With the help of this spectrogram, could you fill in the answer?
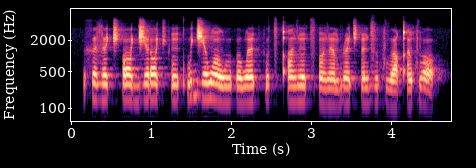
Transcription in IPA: x ə z ə t͡ʃʼ ɔ d͡ʒ ə ɾ ɔ t͡ʃʼ ũ kʷʼ ə d͡ʒ ə w ɔ̃ w u ʔ o w ɐ̃ t͡sʼ u t͡s qʼ ɔ̃ z ũ t͡s ʔ ɔ̃ z ɐ̃ b ɹ ɐ̃ t͡ʃʼ ə̃ d͡z ə xʷ l o qʼ ə̃ xʷ ɾ ɔ

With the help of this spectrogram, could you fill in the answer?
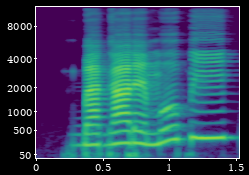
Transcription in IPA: ɡ͡b a˨ ɡ aː˧ ɾ ɛ˨ m oː˦ p ĩ˦

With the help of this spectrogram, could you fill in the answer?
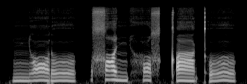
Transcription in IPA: ɲ ɔ˧˥˧ ɾ ʊ˥˧ | sˤ ɛ˥˧ ɲ h ʊ˥˧ sˤ tʼ a˥˧ kʼ ʊ˧˥˧

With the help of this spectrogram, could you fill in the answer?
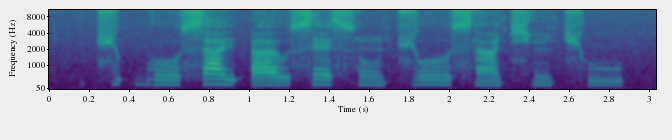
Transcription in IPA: t͡ɕ ʊ˦ ʔ ɡ o˨ s a˦˨ ɪ̯ ʔ a˨ ʊ̯ s ɛ˦˨ s ũ˨ t͡ɕ o˦ ʊ̯ sʰ ã˦ t͡ɕʰ ĩ˦˨ t͡ɕʰ u˦

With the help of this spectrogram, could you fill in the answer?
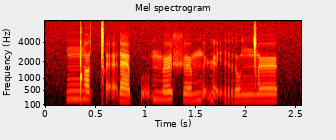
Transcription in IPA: ŋ͡ǃ ʌ˥ ǀ ɛ̰˧ ɾ ɛ˩ p ṵ˥ m ø˥ ʃ ø˧ m ḭ˥ ɳ ḭ˩ r u˩ ŋ͡ǀ ø˧

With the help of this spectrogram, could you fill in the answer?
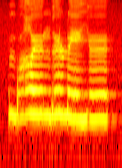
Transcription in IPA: m b ɑ̤˥ ʁ øː˥ ŋ ɡ øː˥ ɳ eː˦ j øː˥

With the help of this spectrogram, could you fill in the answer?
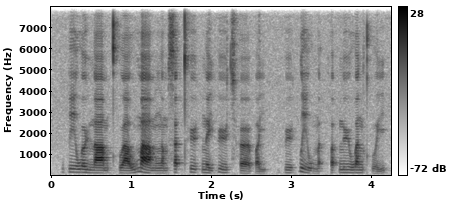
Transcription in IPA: p iː˧ w ɵ˨ ɥ n̪ aː˨ m kʷʰ aː˨˥ w m aː˨ m ŋ ɐ˨˧ m s ɐ˥ t̚ t̪ʰ yː˧ t̚ n̪ e˨˥ j p yː˨˧ t͡sʰ œː˨˩ p ɐ˨˩ j | p yː˨˥ t̚ w iː˨˩ w n̪ ɐ˧ t̚ f ɐ˨˥ p̚ n̪ yː˧ w ɐ˧ n kʷʰ e˨˥ j

